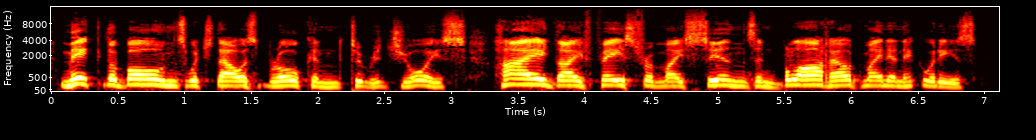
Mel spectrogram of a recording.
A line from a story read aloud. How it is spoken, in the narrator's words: to groan out with David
